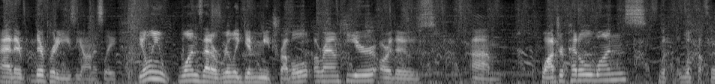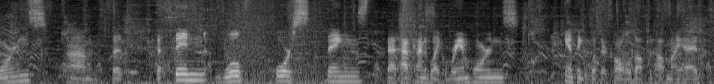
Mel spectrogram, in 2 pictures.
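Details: Adult male who says he stutters a lot and has a speech impediment, in unscripted gaming commentary; stuttering.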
